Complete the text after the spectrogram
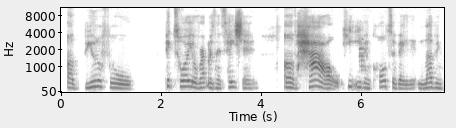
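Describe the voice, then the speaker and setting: A woman's voice: lowish voice, husky. A woman hosting a live-stream interview, encouraging her guest and speaking to the viewers. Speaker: interview host.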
